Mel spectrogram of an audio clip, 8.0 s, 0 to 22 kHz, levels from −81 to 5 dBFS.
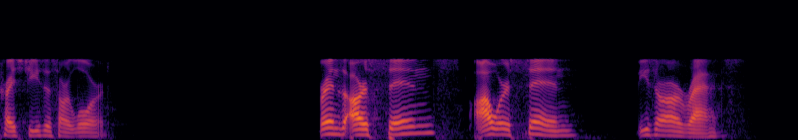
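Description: A speech recording with nothing technically wrong to report, so there are no times or causes to give.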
